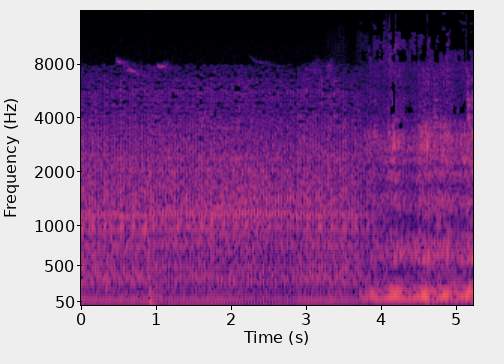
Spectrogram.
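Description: Tractor engine sound effect running steadily. About four seconds in, a louder engine with a deeper, steady hum takes over.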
